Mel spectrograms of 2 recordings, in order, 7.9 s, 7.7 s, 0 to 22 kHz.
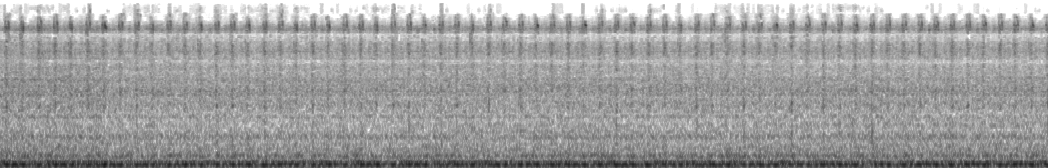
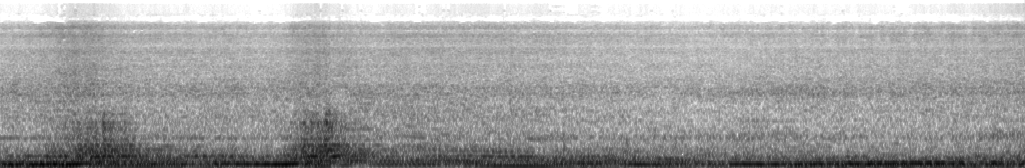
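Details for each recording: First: GMC V8 truck idling with a sharp steady tick mimicking a lifter tick; cylinder 2 direct injector seal melted and blown out, leaking compression. Fixed with a new injector and seals. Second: GMC truck after repair: blown, melted cylinder 2 direct-injector seals leaked compression, mimicking lifter tick; injector and seals replaced. Deep, even revving through blips with no ticking left, engine healthy.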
